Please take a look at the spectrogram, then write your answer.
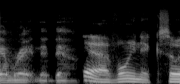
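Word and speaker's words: Voynich: what I'm sorry I'm writing it down yeah voynik so it's spelled v-o-y-n-i-c-h manuscript and and then yeah the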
